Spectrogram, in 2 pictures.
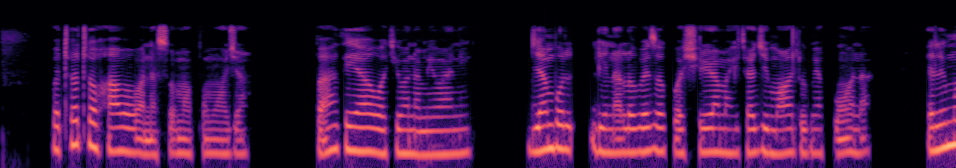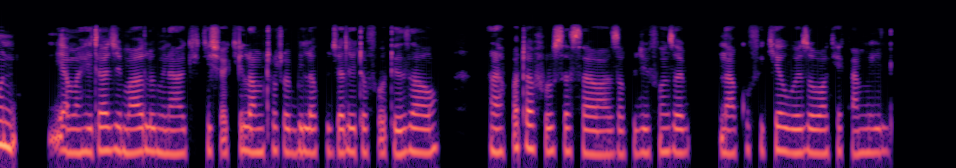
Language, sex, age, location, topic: Swahili, female, 18-24, Nairobi, education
